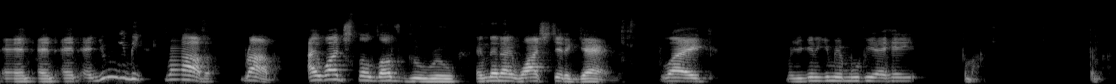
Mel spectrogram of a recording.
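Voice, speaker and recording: A man co-hosting a movie podcast in casual chat, excitable and playful, often restarting his sentences. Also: a little high, dull audio. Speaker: podcast co-host.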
